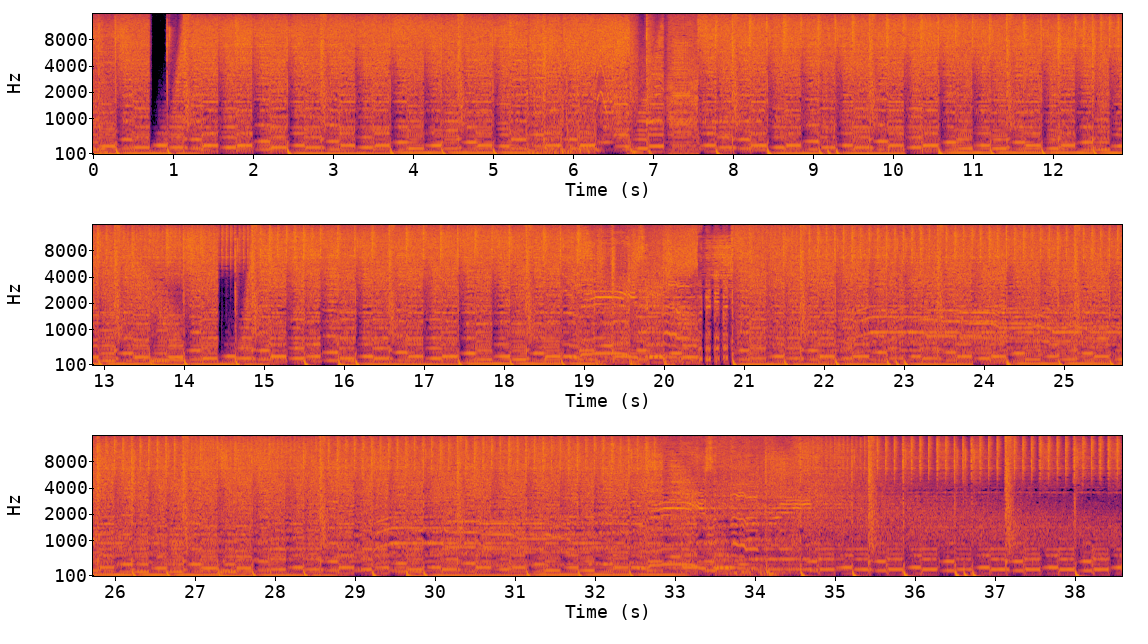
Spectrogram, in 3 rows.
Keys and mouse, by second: 2.0 s, 11.3 Tab, 13.0-14.7 drag, 14.5 z, 17.8 z, 20.5 z, 23.0 z, 31.4-33.5 drag, 31.4-32.8 middle drag, 31.4-32.8 right drag, 33.5 Tab, 37.1 Tab.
